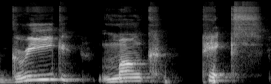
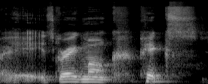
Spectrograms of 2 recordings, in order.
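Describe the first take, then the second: First: Spelled-out slow. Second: Slow. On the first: Shown as a demonstration. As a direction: say Greg Monk Picks very slowly, word by word. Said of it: "you have to type in". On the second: Real, not acted. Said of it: "my other channel, which is".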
